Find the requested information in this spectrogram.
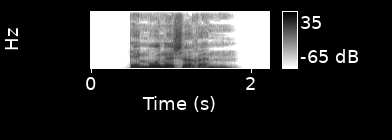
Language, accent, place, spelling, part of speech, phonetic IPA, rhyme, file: German, Germany, Berlin, dämonischerem, adjective, [dɛˈmoːnɪʃəʁəm], -oːnɪʃəʁəm, De-dämonischerem.ogg
- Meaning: strong dative masculine/neuter singular comparative degree of dämonisch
